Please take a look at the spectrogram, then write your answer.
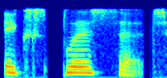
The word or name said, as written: explicit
